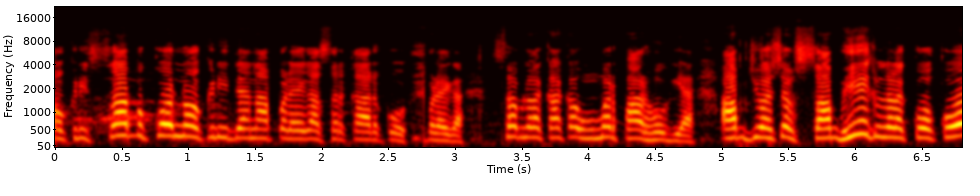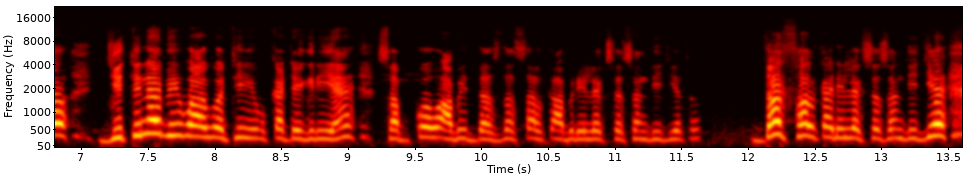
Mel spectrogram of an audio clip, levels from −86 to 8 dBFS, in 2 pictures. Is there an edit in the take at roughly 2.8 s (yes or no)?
yes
